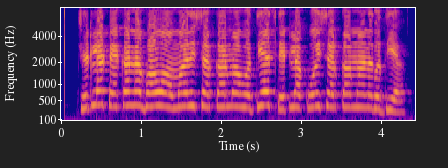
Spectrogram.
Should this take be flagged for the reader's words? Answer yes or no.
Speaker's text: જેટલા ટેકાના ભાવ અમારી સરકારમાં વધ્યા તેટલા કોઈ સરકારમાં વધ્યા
no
